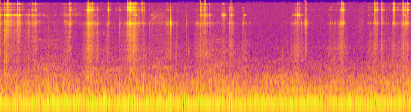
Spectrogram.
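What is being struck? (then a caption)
Small glass jar with coffee beans. A small hollow glass jar with a metal lid, partly filled with coffee beans, is shaken and turned by hand. Quiet, bright clicks and rattling bursts come in irregular clusters as the beans tumble against the glass, with a low steady hum underneath.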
